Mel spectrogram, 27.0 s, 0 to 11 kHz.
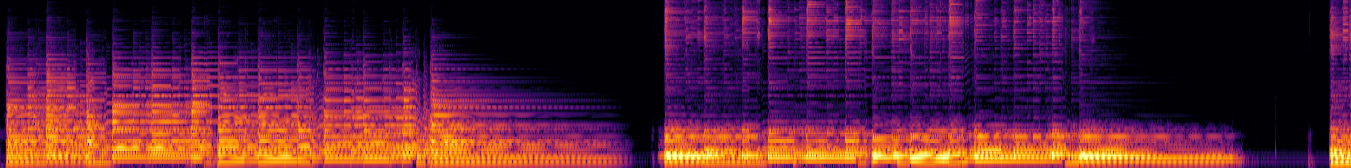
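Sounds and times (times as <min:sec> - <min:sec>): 
jumbo acoustic guitar through piezo pickup with enhance setting: 0:00.0 - 0:25.0, 0:26.6 - 0:27.0.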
